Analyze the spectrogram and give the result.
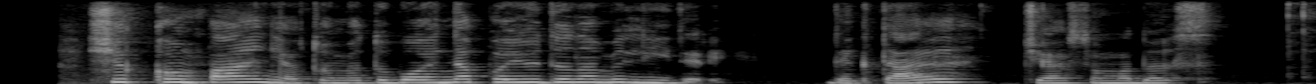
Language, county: Lithuanian, Kaunas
